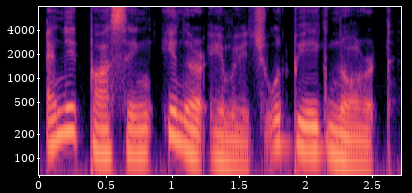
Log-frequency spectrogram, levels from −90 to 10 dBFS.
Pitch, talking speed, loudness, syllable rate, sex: 125 Hz, 155 wpm, -19 LUFS, 5.9 syllables/s, male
